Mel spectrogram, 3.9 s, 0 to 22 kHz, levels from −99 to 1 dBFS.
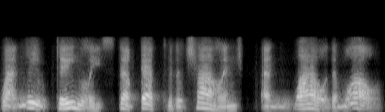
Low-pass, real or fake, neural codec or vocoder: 5.4 kHz; fake; codec, 16 kHz, 0.5 kbps, FreqCodec, smaller model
